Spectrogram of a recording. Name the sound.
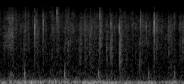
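crackling fire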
